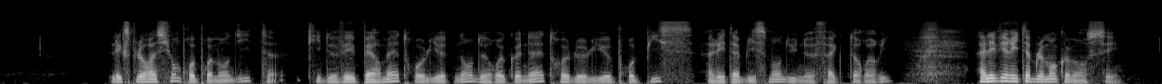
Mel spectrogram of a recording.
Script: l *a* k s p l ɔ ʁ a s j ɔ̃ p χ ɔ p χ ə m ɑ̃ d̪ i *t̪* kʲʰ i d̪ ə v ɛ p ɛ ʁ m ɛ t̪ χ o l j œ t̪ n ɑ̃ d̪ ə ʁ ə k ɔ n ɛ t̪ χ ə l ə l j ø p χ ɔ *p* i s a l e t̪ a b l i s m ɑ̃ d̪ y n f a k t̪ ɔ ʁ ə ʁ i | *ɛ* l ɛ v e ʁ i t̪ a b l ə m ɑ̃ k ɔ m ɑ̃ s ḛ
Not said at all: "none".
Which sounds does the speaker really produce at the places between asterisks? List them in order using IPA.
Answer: ɛ, t̪, p, a

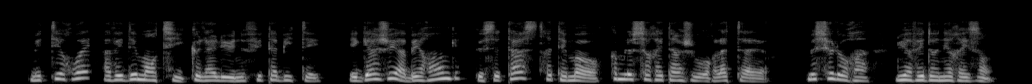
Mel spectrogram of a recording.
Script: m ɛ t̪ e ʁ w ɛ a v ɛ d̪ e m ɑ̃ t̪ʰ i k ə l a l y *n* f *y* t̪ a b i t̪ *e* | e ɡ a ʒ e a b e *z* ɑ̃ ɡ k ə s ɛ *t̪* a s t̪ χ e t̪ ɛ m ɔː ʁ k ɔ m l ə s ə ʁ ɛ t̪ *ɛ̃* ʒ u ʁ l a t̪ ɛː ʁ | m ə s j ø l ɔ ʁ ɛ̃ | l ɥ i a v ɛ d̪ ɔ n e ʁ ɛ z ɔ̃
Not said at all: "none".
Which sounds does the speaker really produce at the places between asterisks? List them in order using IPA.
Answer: n, y, e, ʁ, t̪, ɛ̃

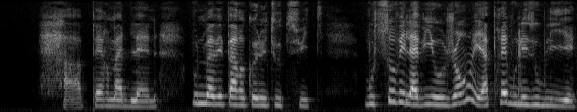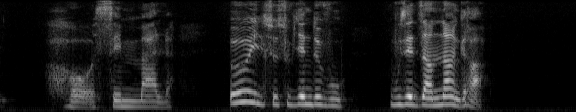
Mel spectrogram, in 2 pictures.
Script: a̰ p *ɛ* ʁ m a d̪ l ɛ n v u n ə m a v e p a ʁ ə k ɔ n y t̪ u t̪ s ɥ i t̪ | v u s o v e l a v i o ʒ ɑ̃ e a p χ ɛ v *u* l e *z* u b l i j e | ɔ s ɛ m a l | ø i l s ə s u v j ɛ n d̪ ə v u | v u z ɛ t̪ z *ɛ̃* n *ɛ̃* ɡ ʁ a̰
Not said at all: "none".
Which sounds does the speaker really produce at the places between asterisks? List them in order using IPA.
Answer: ɛ, u, z, ɛ̃, ɛ̃

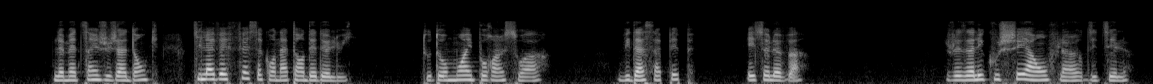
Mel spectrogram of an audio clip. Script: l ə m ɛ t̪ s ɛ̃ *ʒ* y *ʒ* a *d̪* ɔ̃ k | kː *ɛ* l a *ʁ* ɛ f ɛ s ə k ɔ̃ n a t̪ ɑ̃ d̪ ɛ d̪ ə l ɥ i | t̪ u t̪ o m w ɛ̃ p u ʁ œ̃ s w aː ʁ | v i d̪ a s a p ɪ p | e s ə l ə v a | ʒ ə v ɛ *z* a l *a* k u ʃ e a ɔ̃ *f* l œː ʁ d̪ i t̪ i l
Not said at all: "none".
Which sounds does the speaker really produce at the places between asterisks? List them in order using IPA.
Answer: ʒ, ʒ, d̪, i, v, z, e, f

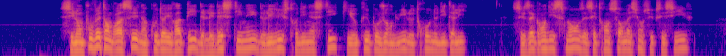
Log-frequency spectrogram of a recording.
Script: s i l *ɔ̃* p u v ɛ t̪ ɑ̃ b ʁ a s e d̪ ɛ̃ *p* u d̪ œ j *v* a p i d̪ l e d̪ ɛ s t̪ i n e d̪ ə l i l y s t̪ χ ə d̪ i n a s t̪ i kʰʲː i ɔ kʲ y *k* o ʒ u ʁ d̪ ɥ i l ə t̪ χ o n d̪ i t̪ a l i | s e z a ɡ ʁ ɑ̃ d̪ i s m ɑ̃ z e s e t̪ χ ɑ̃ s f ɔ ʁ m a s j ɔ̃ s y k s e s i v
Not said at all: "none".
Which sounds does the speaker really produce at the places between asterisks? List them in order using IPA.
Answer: ɔ̃, k, ʁ, p

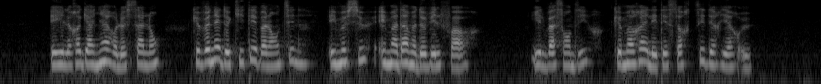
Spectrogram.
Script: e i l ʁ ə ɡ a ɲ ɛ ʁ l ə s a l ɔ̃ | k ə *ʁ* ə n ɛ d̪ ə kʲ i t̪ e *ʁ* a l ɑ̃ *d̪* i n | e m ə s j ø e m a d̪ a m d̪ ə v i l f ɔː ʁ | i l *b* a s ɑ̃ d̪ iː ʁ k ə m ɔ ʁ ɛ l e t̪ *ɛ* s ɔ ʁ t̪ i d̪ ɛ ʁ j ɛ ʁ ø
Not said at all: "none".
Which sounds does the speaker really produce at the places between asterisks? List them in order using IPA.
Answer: v, v, t̪, v, ɛ

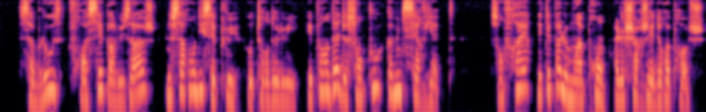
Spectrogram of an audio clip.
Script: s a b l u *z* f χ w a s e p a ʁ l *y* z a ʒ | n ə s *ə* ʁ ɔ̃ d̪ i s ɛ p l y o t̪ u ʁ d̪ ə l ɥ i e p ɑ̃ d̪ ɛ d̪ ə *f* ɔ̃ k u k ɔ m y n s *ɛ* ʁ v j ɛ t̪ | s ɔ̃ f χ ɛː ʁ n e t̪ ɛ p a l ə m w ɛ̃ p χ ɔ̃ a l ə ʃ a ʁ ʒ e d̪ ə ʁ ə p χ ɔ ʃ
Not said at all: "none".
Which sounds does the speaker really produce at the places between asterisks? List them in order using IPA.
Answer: z, y, a, s, ɛ

